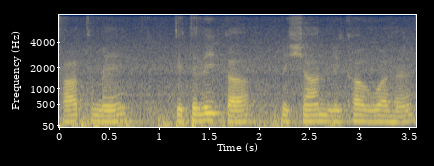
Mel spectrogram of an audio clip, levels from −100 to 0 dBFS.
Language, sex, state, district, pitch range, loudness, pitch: Hindi, male, Chandigarh, Chandigarh, 115-125 Hz, -17 LUFS, 120 Hz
